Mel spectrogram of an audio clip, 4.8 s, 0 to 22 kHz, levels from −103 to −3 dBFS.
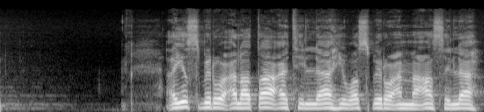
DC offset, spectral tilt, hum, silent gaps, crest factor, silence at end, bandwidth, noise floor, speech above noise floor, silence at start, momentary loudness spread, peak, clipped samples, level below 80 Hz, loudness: under 0.1%; -6.5 dB/octave; none; none; 16 dB; 0.05 s; 13 kHz; -68 dBFS; 53 dB; 1.65 s; 4 LU; -2 dBFS; under 0.1%; -60 dBFS; -16 LUFS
